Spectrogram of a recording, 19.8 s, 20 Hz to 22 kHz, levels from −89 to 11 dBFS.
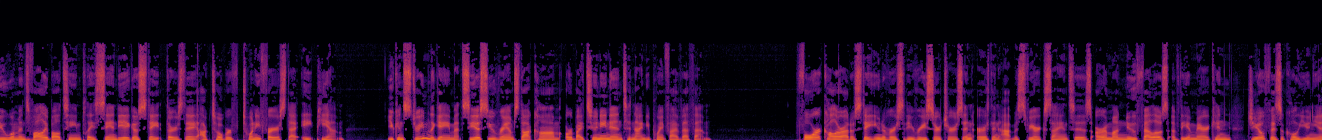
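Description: Nothing in the speech stood out as a technical fault on listening.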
